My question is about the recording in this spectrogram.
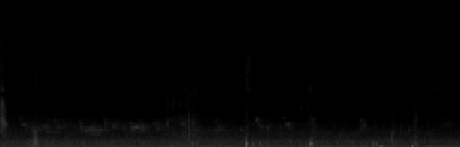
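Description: Quiet outdoor background with a low steady hum and a few faint scattered taps and clicks, one sharper click about three seconds in: soft footsteps on asphalt and handling of a handheld camera as it is moved around a car.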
